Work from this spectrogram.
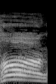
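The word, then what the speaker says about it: Haung: It's spelled like H A U N G or something. Hong. Okay. Hong.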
